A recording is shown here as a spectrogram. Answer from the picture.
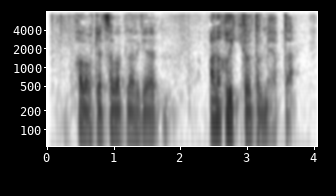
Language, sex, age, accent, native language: Uzbek, male, 19-29, Toshkent shahri, Uzbek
